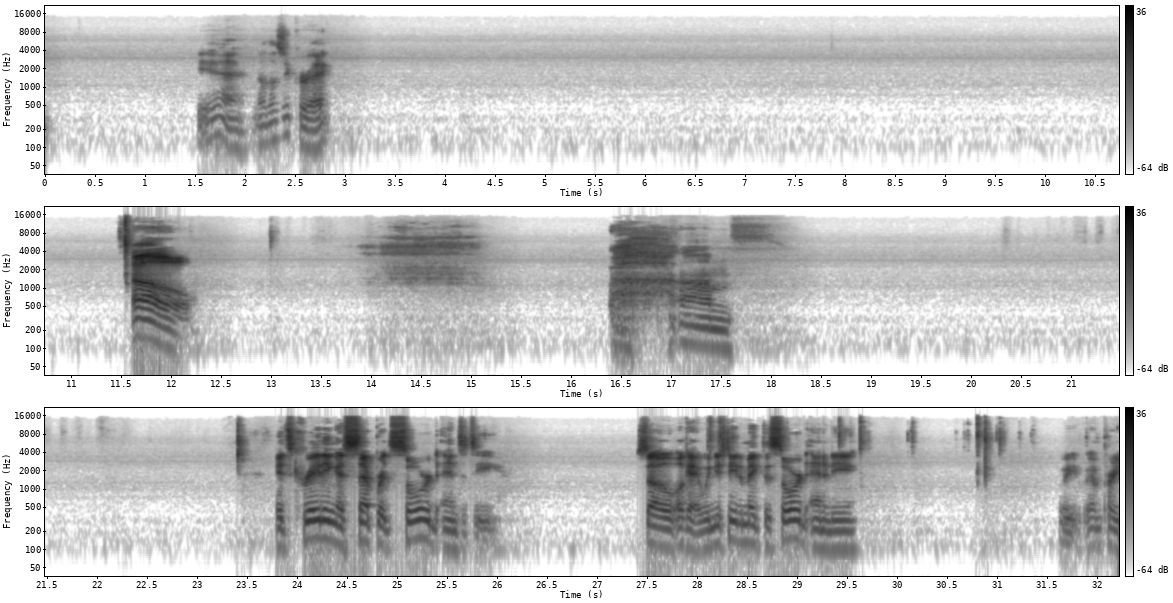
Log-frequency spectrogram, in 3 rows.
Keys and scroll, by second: 28.9-32.2 typing.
